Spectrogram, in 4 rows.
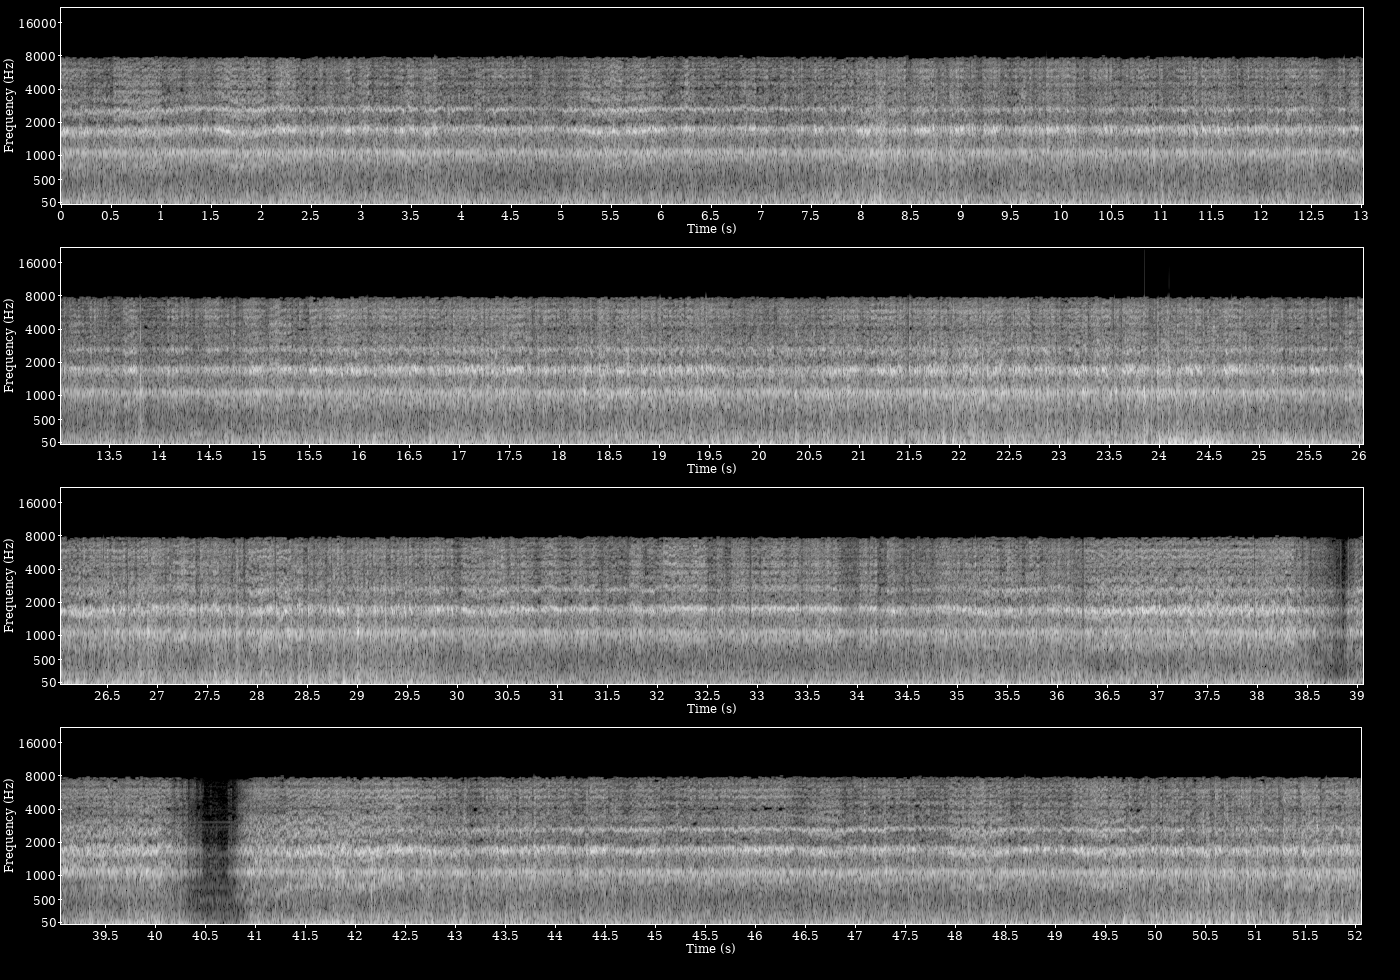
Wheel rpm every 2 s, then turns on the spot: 220, 230, 230, 230, 230, 240, 230, 230, 230, 230, 220, 240, 230, 230, 230, 230, 230, 230, 210, 140, 110, 210, 230, 230, 220, 230.
none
